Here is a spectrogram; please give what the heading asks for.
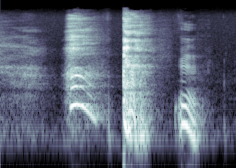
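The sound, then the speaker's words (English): A deep breath taken close into the microphone, heard as three loud breathy bursts, a long inhale and gusty exhales, some carrying a faint falling voiced tone. “So here we go, live breath just for you.”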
